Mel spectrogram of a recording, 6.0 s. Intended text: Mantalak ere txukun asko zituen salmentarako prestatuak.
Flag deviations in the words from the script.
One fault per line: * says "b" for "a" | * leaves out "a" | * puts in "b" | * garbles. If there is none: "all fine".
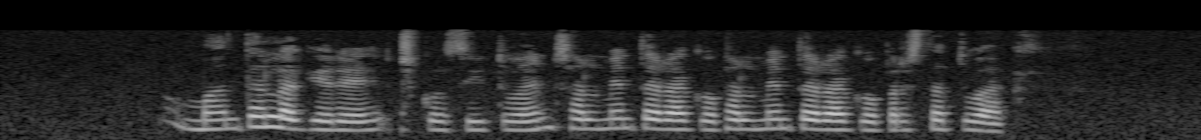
* leaves out "txukun"
* puts in "salmentarako"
